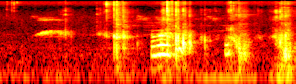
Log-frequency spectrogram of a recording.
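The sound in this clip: A small pretzel being crunched and chewed: a few irregular, crisp crunching bursts of moderate loudness follow a quieter start, with short gaps between bites.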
